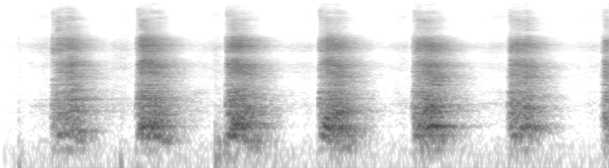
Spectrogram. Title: patches coughing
